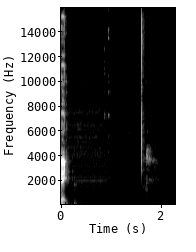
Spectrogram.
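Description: A single computer mouse click about one and a half seconds in, selecting an option on screen.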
